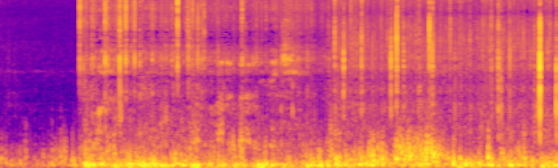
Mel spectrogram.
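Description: Burning brush crackles and pops.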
